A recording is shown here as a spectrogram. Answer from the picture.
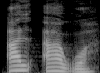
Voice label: "agua" Spanish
